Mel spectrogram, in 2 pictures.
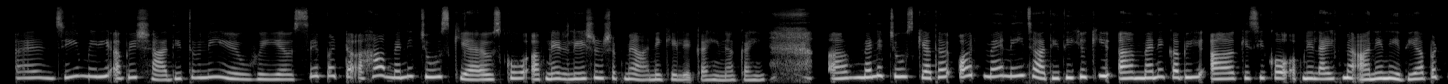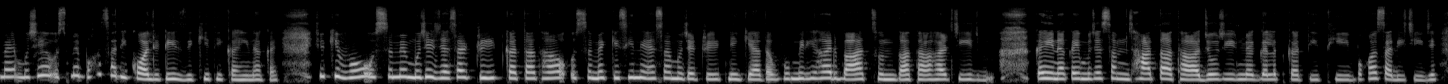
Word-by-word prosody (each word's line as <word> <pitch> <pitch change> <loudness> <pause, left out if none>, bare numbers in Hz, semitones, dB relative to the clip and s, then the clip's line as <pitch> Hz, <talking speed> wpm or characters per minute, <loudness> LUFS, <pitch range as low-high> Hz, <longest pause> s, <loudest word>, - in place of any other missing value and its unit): अ, - - -9 0.4
जी 330 +4 -2
मेरी 375 -1 -1
अभी 315 +3 -2
शादी 245 -5 -4
तो 315 - -5
नहीं 310 -3 0
हुई 235 -1 -3
है 230 0 -2
उससे 230 +13 -5
बट 390 0 -5 0.2
हाँ 400 +2 0
मैंने 325 +1 0
चूज़ 350 0 +1
किया 240 -5 0
है 225 +1 +1
उसको 280 +5 -2 0.2
अपने 255 +3 0
रिलेशनशिप 275 +3 -1
में 255 - 0
आने 220 0 -2
के 225 0 -5
लिए 220 +1 -5
कहीं 210 +1 -5
न 200 +1 -5
कहीं। 205 +1 -5 0.6
अ, - - -2 0.2
मैंने 330 +5 +3
चूज़ 360 -1 +1
किया 300 -2 +2
था 345 - +2 0.2
और 410 - +1 0.2
मैं 370 +2 0
नहीं 390 +2 +1
चाहती 285 -4 +2
थी 310 - +6
क्योंकि 350 +4 +3
अ, 275 - +6
मैंने 305 +4 +4
कभी 325 +1 +3
अ, 260 +1 +1
किसी 290 +1 -2
को 290 0 +1
अपनी 275 -1 +1
लाइफ़ 265 +1 0
में 300 - +6
आने 265 -1 +3
नहीं 275 -3 +6
दिया 250 +4 -1
बट 345 - -3
मैं 350 0 +1
मुझे 335 +5 0
उसमें 415 -1 -2
बहुत 470 +8 -7
सारी 395 -5 +1
क्वालिटीज़ 240 -2 +2
दिखी 220 +3 -3
थी 230 - -2
कहीं 210 -1 -1
न 220 +1 -2
कहीं, 200 0 -8 0.4
क्योंकि 375 0 +2
वो 320 +1 +4
उस 350 +1 -2
समय 345 0 +4
मुझे 325 +1 +5
जैसा 295 +3 +2
ट्रीट 295 -1 +1
करता 280 0 +1
था 285 +1 +2
उस 295 +1 -4
समय 295 0 +3
किसी 295 +1 0
ने 310 -2 +4
ऐसा 280 +1 -2
मुझे 260 -2 +1
ट्रीट 235 0 -4
नहीं 235 -1 +1
किया 230 -1 0
था। - - -2
वो 260 - -1
मेरी 265 +1 +2
हर 290 -2 +2
बात 245 +2 +2
सुनता 225 -2 +2
था 225 0 +2
हर 230 0 +3
चीज़ 230 -2 -6 0.6
कहीं 270 0 +4
न 255 0 +3
कहीं 265 +1 0
मुझे 255 +2 +1
समझाता 255 -1 +1
था 220 -1 +4
जो 235 +3 0
चीज़ 240 -1 -5
मैं 230 -1 -1
ग़लत 230 0 -2
करती 220 -1 -5
थी 215 0 -8
बहुत 260 +5 -3
सारी 215 -4 -3
चीज़ें। 210 +1 -7
275 Hz, 215 wpm, -23 LUFS, 230-320 Hz, 0.6 s, थी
